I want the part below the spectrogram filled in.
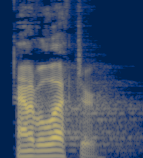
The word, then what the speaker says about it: Hannibal Lecter: Hannibal Lecter.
